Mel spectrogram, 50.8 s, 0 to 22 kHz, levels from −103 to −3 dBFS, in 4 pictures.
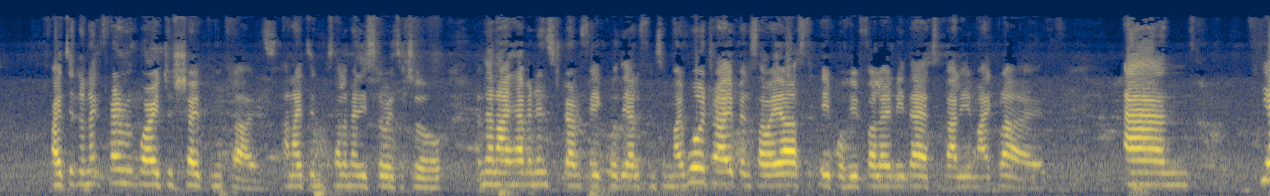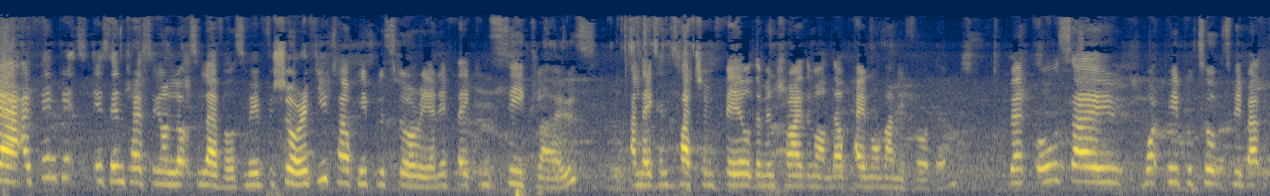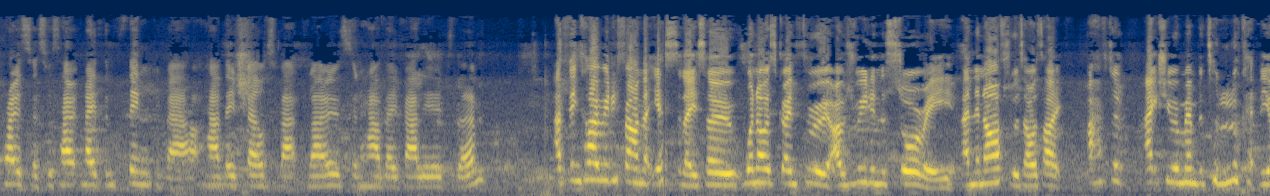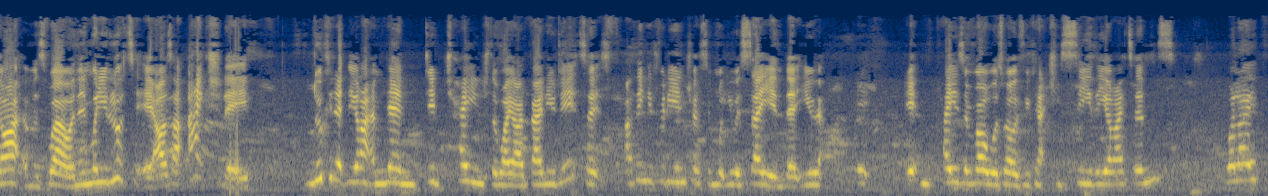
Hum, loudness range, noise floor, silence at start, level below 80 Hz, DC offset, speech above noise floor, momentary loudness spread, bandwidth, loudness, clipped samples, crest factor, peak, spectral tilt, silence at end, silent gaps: none; 7 LU; -45 dBFS; 0.5 s; -48 dBFS; under 0.1%; 28 dB; 13 LU; 16 kHz; -17 LUFS; under 0.1%; 16 dB; 0 dBFS; -2.5 dB/octave; 0.1 s; none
